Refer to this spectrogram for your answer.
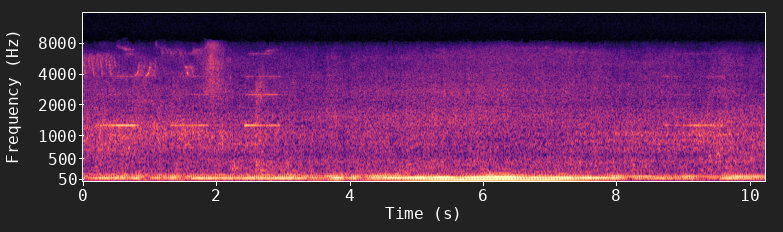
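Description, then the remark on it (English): A bin lorry's reversing alarm sounds a few spaced, steady beeps over a heavy diesel engine rumble that swells and fades, with general traffic noise throughout, on the Beara Peninsula in County Cork, Ireland. “I suspect that all you can hear is the bin lorry.”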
